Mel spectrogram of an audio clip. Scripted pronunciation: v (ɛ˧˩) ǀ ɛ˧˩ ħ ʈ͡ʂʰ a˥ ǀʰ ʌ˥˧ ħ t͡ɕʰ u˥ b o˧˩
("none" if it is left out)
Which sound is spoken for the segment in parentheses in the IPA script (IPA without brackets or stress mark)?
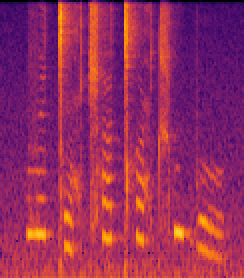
ɛ˥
